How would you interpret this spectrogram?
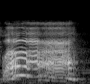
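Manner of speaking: high-pitched scream at ordinary volume; mock scream. Shown as a demonstration. Singer warning against screaming when upset, mock scream. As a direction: let out a demonstration scream, held back. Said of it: "don't scream on the top of your lungs".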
